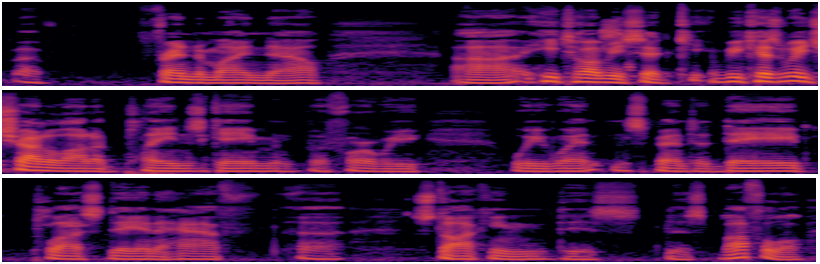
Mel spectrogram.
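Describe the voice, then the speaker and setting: In a low voice at a moderate pace, a man running a podcast shares hunting stories during casual interview conversation. The telling is easygoing and a bit profane, with laughs mixed in.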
